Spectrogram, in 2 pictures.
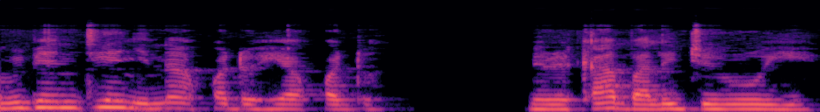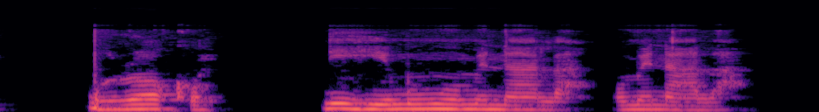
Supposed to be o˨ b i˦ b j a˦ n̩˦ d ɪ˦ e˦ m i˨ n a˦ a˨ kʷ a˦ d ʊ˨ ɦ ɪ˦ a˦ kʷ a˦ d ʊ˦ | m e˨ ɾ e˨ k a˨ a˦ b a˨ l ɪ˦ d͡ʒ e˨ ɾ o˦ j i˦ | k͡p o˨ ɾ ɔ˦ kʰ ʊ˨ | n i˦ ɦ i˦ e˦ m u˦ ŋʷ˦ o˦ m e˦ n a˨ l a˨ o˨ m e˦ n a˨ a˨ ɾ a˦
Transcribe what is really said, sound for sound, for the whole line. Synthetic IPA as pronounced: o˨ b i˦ b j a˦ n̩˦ d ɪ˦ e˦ ɲ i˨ n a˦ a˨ kʷ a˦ d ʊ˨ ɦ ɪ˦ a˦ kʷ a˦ d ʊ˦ | m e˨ ɾ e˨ k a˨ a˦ b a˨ l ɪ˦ d͡ʒ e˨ ɾ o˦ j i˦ | k͡p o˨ ɾ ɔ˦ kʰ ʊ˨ | n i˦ ɦ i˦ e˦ m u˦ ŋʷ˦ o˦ m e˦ n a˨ l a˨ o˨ m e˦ n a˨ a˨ l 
